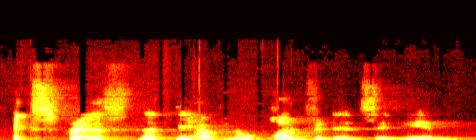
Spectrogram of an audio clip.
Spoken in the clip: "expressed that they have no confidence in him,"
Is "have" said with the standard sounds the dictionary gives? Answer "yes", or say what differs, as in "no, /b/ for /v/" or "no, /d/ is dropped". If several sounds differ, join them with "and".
yes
